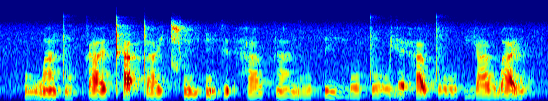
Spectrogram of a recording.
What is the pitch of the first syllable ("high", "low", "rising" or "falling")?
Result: high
